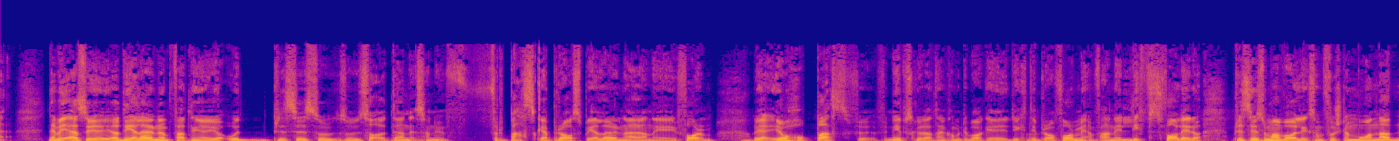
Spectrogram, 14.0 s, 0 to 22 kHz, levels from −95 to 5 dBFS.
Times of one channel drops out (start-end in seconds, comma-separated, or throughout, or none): 8.34-8.93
